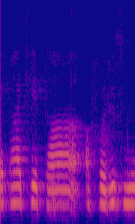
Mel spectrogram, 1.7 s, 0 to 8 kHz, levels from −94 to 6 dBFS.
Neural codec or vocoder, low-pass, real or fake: none; 7.2 kHz; real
